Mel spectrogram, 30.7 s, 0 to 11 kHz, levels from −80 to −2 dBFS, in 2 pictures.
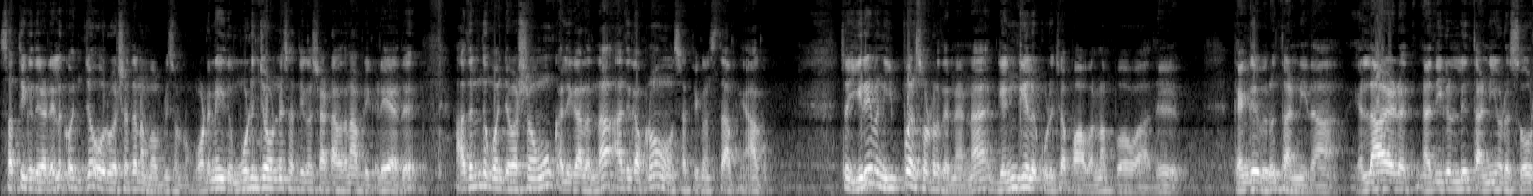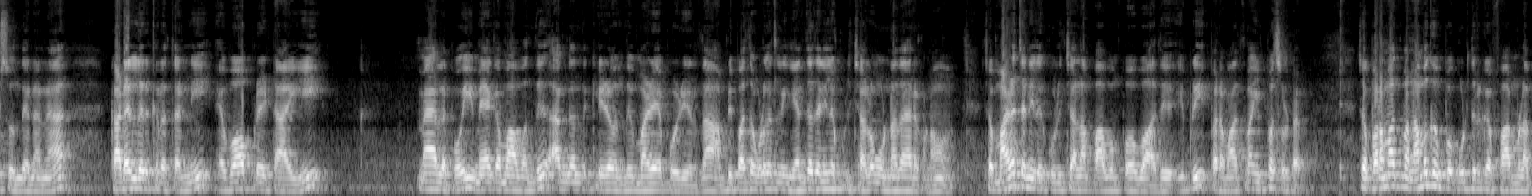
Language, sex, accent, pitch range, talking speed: Tamil, male, native, 115-155 Hz, 160 wpm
